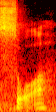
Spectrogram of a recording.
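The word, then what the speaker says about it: 锁: so the first one SWA is that that one at the very top it's pronounced saw oh gosh sorry that one it means it just means lock so if you look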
